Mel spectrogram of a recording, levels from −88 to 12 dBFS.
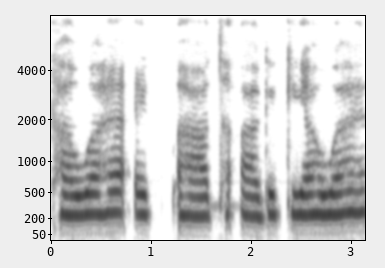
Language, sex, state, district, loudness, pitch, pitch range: Hindi, female, Bihar, Jamui, -20 LUFS, 235 Hz, 230-240 Hz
